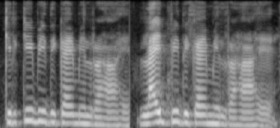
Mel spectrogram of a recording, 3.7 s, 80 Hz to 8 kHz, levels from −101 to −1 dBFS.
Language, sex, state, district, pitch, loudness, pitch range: Hindi, female, Arunachal Pradesh, Lower Dibang Valley, 195 Hz, -20 LUFS, 160-215 Hz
